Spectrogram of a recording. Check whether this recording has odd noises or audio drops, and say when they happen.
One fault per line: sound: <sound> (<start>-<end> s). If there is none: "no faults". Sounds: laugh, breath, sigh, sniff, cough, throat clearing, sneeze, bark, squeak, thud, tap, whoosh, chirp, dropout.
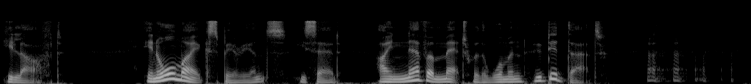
sound: laugh (6.5-7.4 s)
